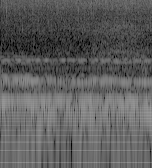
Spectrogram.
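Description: Steady rain pattering on a surface, a soft continuous wash of drops with no breaks, heard alone under a low, even background hum.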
